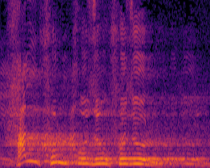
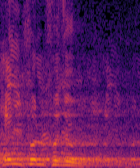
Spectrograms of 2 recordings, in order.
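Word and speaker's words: حلف الفضول: তার 17 তখন তিনি হালফুল ফুজুল বাংলায় লেখে হিলফুল ফুজুল কিন্তু এটার উচ্চারণ হবে হালফুল ফুজুল হলফ থেকে হালফুল হলফ মানে অঙ্গীকার বলেন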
